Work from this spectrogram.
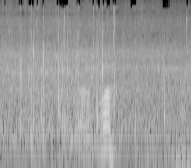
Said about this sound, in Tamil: பார்த்திங்கன்னா செம்ம மழை.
